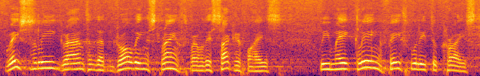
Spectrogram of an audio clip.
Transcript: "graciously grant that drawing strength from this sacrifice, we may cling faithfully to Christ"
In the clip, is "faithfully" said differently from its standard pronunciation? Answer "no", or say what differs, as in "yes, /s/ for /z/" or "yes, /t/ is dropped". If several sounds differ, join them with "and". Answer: no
